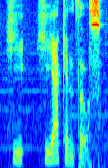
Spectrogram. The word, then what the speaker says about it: Hyacinthos: Hyacinthos. Yeah, I had one too many syllables there.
